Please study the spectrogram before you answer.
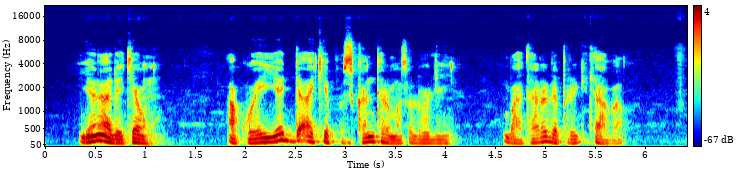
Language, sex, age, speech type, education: Hausa, male, 60+, read, tertiary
